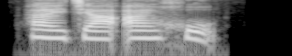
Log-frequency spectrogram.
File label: "挨家挨户", Chinese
